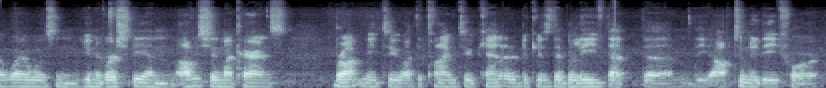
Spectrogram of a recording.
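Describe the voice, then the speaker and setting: A man's voice: on the low side, mellow, low-quality recording. A middle-aged man, a guest talking casually and hesitantly with many fillers and restarts. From France. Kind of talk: casual conversation.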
